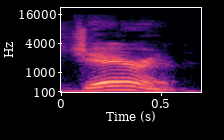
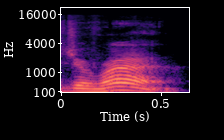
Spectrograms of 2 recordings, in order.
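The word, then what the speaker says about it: Jaron: But yeah, they always said his name wrong. Um like they call Boots Jiren. J or or Jron. They calling it's Jiron. His name is Giron. And they be calling him Jiren and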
